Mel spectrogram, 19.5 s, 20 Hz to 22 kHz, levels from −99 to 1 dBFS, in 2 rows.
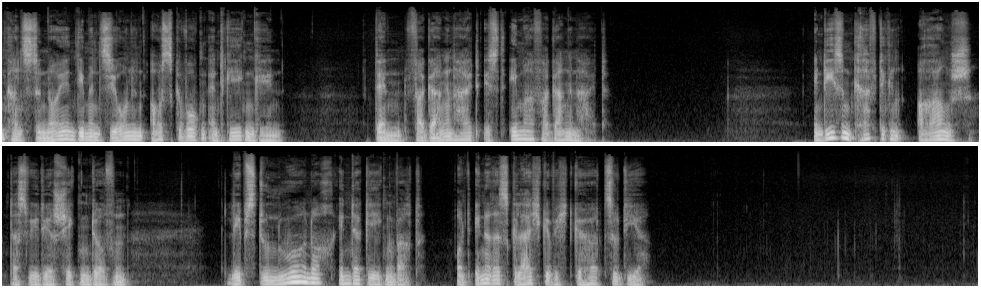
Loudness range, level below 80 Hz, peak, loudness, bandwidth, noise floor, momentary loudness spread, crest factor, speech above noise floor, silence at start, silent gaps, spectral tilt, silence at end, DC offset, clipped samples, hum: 6 LU; -36 dBFS; -6 dBFS; -24 LUFS; 17.5 kHz; -69 dBFS; 8 LU; 20 dB; 46 dB; 0 s; none; -5 dB/octave; 3.35 s; under 0.1%; under 0.1%; none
